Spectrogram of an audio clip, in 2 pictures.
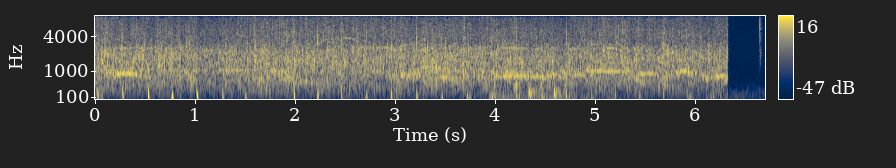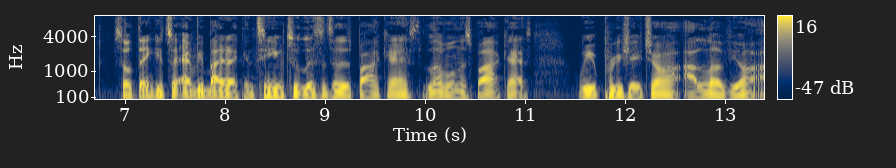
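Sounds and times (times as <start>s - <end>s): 
hand clapping applause: 0.0s - 6.4s
speech: 7.0s - 13.3s.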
